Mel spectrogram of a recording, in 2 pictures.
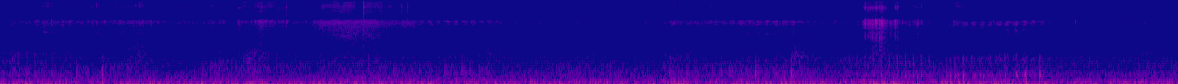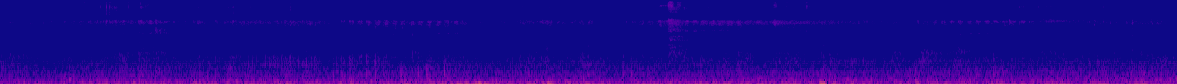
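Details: Black cat lying on an outdoor cushion, purring continuously in a low, even, throbbing rumble, with a few faint clicks and a light hiss in the background.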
